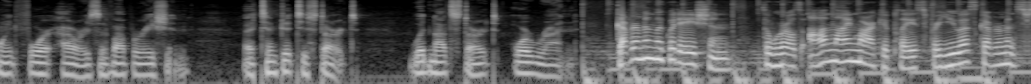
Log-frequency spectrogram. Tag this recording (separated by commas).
Speech, Music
